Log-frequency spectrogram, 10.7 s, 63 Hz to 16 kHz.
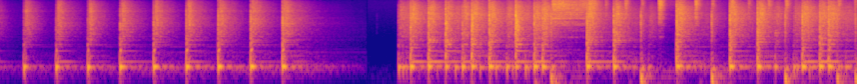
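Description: Snare drum struck in steady single strokes, about two and a half a second, close-miked with an sE Electronics V7x dynamic microphone with EQ and mixing applied; the strokes stop about three and a half seconds in and ring out. After a short silence, a busy drum-kit pattern starts about five seconds in, with snare, kick drum and cymbals, now recorded through a Shure SM57.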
